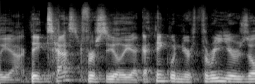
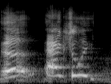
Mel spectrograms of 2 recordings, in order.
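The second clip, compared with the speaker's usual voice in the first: high-pitched, hesitant mock correction; acted-out sheepish interjection, pitched way up; awkward correction. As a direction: squeak out an awkward, reluctant correction.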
